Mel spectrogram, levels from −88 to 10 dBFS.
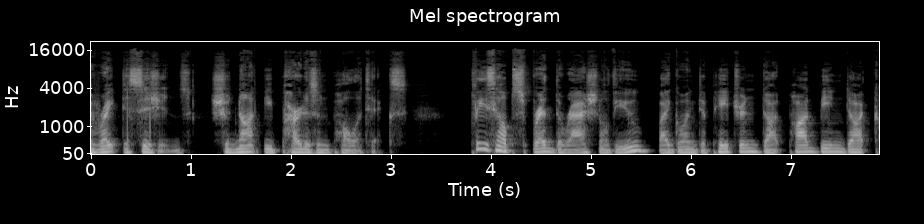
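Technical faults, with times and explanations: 0.37–0.62 s, loud pop: two sharp pops in quick succession sit on top of the speech just before "should not be partisan", peaking at about 10 dB above the signal while the speech continues underneath. The likely cause is a brief voltage step or pulse, such as from a connector, switch or static discharge, entering the signal path. Later stages shape that pulse into a hard transient, which is heard as a pop.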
